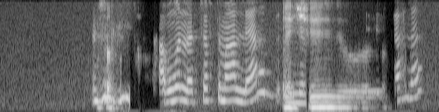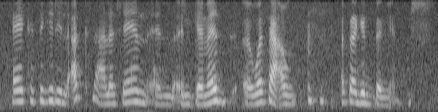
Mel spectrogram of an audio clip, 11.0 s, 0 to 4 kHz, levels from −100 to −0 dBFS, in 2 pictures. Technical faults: speech suppressed in double talk; echo leak

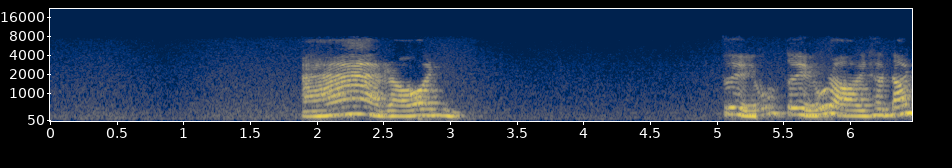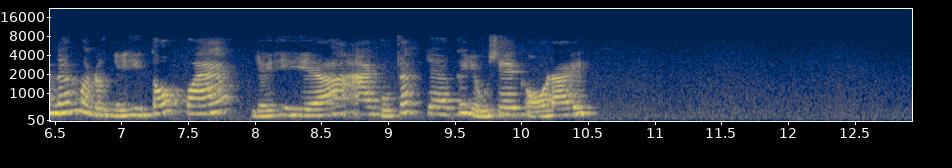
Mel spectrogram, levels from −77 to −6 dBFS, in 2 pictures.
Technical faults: gain pumping

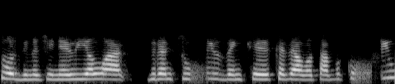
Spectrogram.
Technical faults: G.729 codec; VoIP packet loss concealed by the speech codec

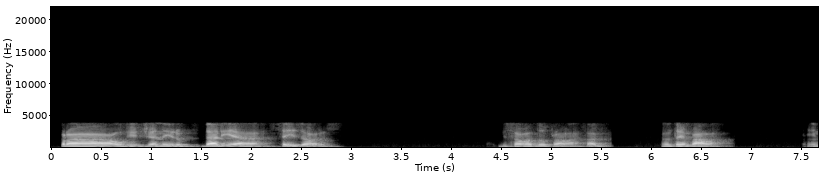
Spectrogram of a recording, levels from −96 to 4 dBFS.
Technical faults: none

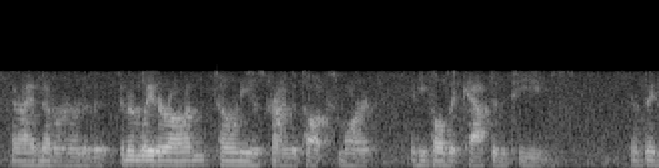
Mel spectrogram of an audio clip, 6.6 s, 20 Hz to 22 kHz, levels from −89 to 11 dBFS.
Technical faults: AMR comfort noise

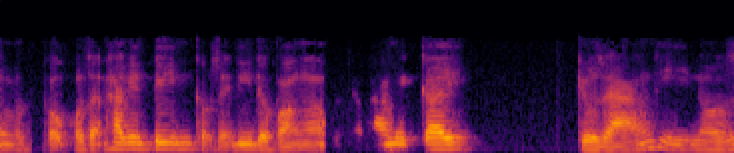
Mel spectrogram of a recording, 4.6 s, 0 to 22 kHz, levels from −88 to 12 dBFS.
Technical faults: speech suppressed in double talk

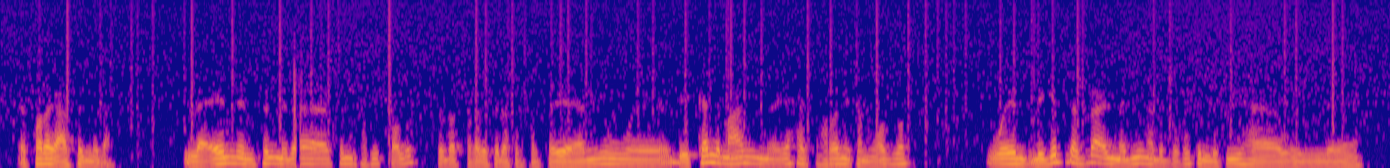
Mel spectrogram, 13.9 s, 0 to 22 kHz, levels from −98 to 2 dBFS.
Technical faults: overdone noise removal; intermittent contact

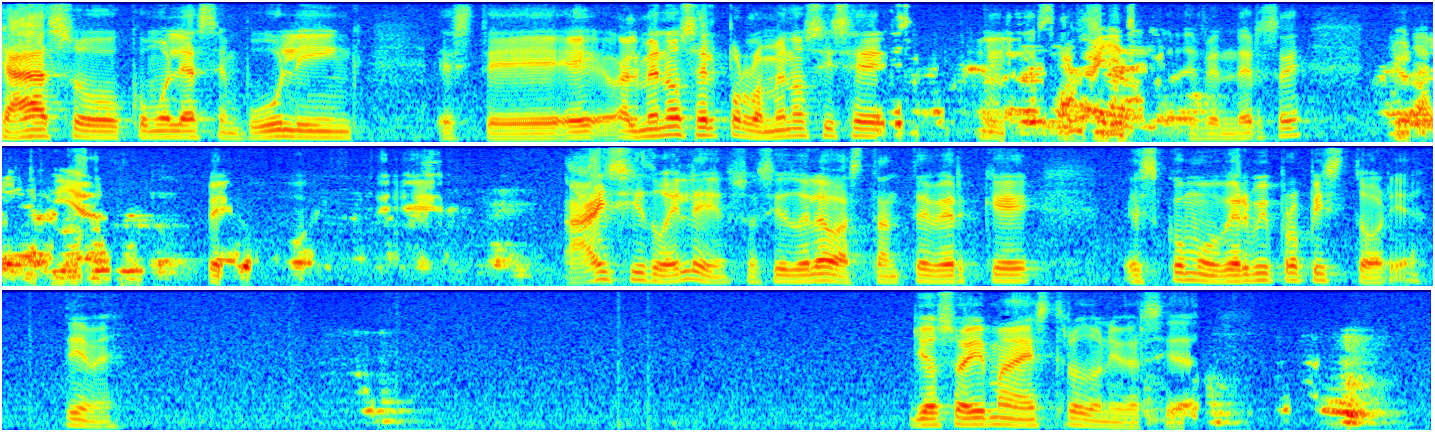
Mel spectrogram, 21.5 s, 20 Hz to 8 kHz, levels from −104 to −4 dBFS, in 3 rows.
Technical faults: speech suppressed in double talk; other side's voice leaking through

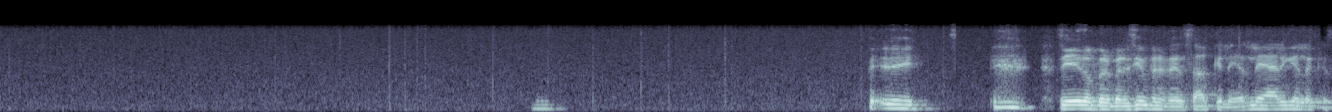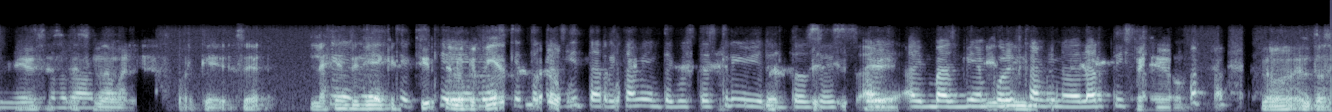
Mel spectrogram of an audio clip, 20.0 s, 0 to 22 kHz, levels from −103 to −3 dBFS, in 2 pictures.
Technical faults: skip ahead; jitter buffer speed-up; speech suppressed in double talk; echo leak

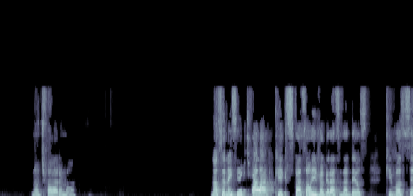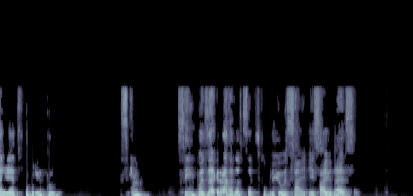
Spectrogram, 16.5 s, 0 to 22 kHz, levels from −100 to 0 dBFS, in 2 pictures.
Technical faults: compressed frames skipped

